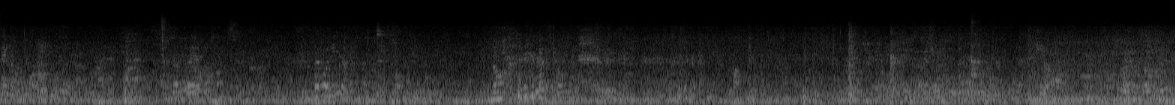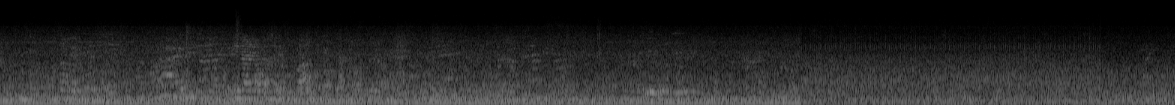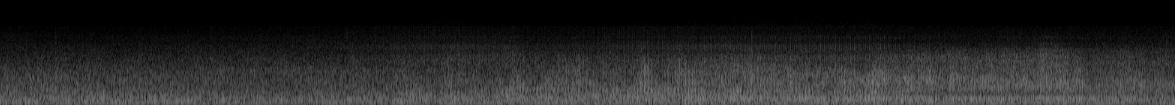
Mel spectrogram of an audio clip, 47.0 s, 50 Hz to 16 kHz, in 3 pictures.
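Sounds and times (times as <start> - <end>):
wind buffeting microphone: 24.9 - 47.0.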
